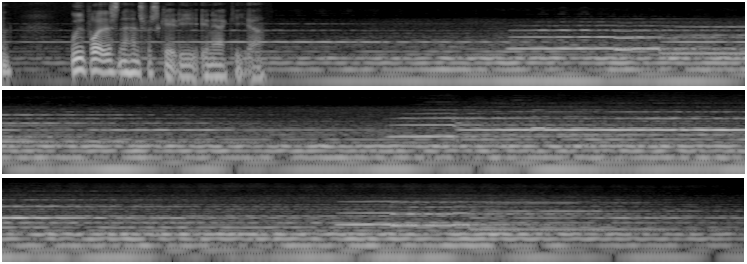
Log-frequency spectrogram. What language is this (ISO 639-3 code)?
dan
